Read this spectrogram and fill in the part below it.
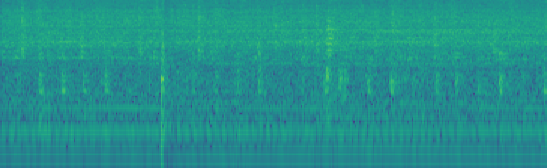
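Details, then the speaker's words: Lathe flat belt drive after quieting the spliced belt with heat shrink tubing: steady low motor hum with faint bearing whir, no more rhythmic clicking; normal belt drive running. "I mean it's uh a lot quieter and there's no more click click click click click click click"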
